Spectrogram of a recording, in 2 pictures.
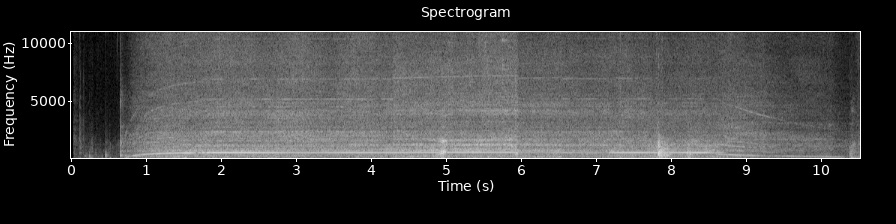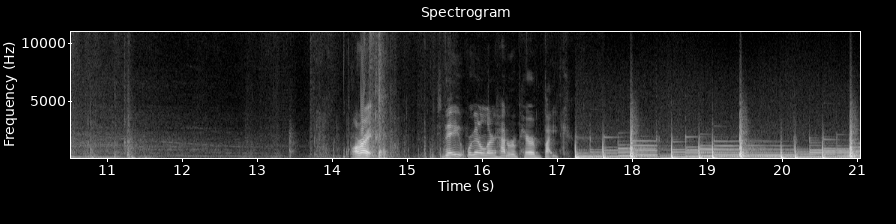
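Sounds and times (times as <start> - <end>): electric motor whining: 0.6 - 12.7.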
